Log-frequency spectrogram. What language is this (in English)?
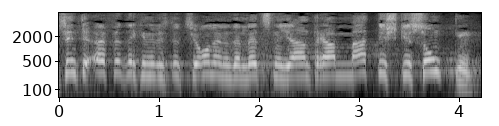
German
